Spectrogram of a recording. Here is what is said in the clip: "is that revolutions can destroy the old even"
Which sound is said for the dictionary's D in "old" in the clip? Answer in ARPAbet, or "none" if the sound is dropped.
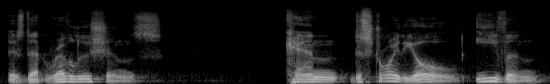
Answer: D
